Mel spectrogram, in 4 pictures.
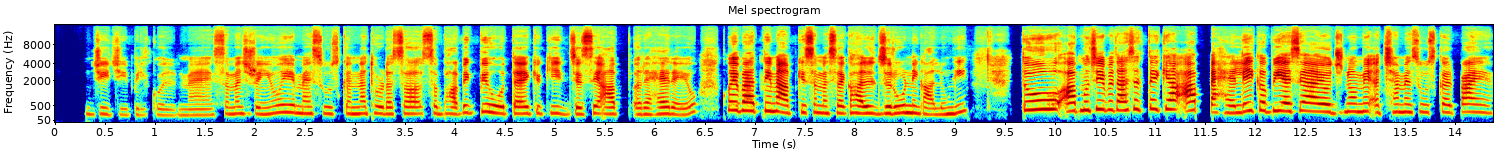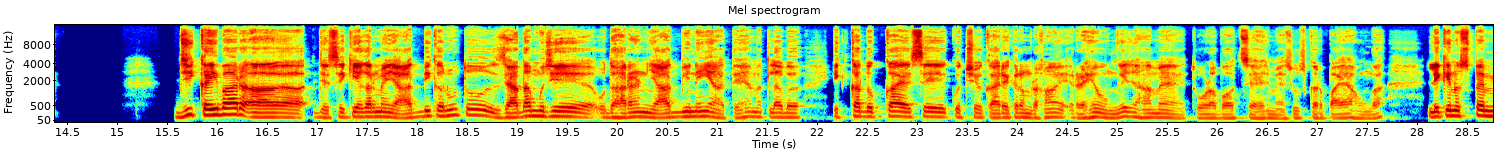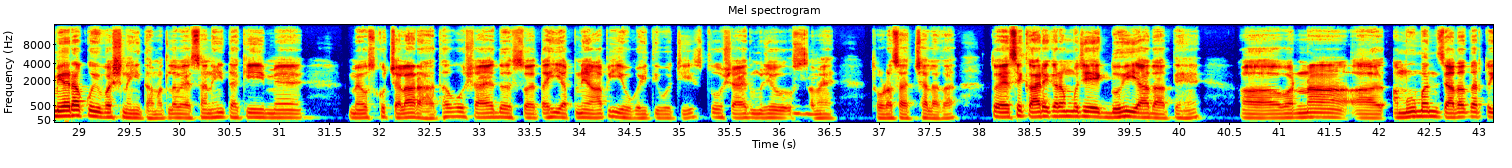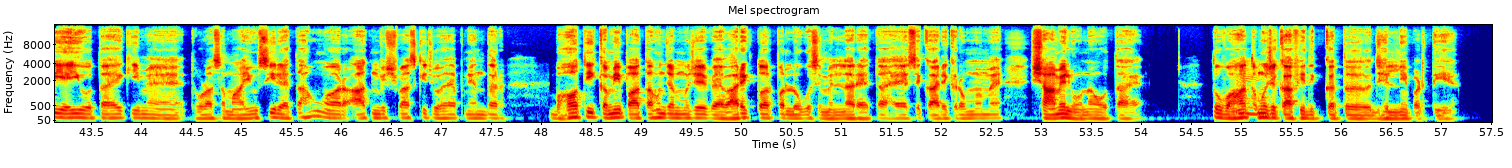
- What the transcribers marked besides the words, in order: none
- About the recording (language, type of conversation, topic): Hindi, advice, सामाजिक आयोजनों में मैं अधिक आत्मविश्वास कैसे महसूस कर सकता/सकती हूँ?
